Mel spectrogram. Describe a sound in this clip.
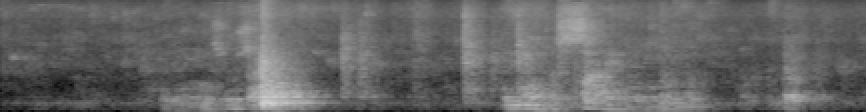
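A man talks calmly nearby.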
